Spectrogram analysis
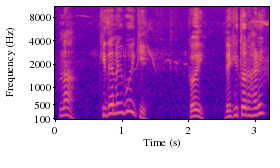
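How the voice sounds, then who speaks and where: A man's voice: sits high, very animated, normal speed, a little mellow. A man playing a poor, devoted, naive fifteen-year-old village boy in an audio drama, with plaintive, childlike rustic speech. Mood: suspicious concern. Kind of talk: audio drama acting of a Bengali story. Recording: music bed behind the voice.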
